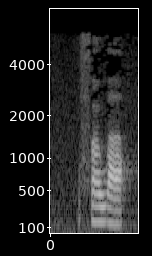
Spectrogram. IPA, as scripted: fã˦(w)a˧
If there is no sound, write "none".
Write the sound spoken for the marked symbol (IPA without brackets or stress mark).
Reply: w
